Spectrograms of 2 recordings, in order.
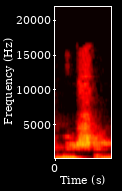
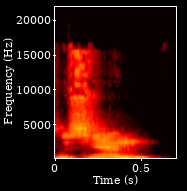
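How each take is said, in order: First: The name is said the American way. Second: The name is said the Haitian way. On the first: This is the easier form most people use. "So we just tell everyone just to say Lucian" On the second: This is how the family's heritage says it. "the correct way to say it is Lucien"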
